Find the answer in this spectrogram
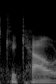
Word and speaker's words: cacao: pronouncing this wrong is it's not Coco it's cacao right so Cacao is the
